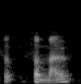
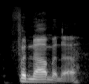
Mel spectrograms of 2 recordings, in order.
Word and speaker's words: Phenomena: you don't want to hear me try to pronounce f fonia is that right I feel like it's wrong phenomena phenomena ah see I wasn't even close the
